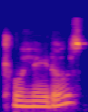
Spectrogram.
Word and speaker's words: tornadoes: yes um so first it's pronounced tornadoes okay so the stress is placed on the na so tornado and um this is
